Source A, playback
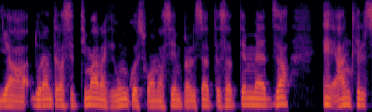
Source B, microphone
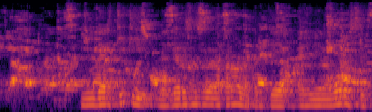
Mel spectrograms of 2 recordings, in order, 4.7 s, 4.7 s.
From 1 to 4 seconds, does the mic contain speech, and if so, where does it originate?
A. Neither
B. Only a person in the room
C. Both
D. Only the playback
C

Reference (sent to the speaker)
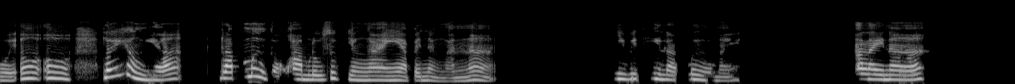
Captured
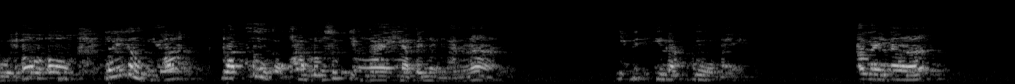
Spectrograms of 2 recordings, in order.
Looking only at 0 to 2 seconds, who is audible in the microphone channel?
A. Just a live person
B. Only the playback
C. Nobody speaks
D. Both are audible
B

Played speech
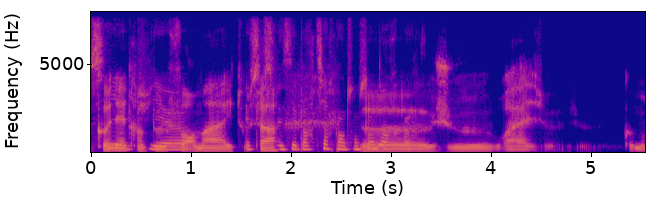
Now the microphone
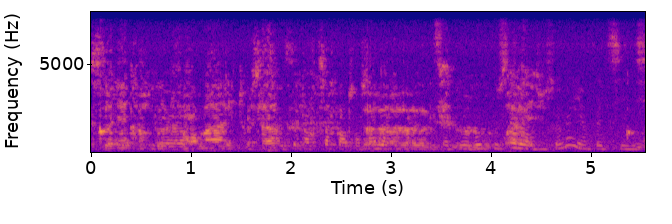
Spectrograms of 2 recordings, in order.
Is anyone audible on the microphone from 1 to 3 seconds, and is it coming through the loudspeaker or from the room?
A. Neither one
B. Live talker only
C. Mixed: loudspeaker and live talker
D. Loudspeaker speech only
D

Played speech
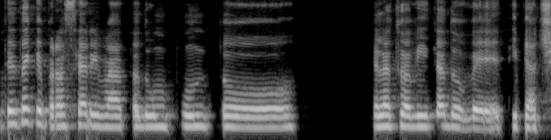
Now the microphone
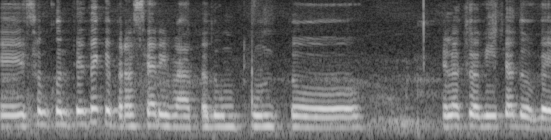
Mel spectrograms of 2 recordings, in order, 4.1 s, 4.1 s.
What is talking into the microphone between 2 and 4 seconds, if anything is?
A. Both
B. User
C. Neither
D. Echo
D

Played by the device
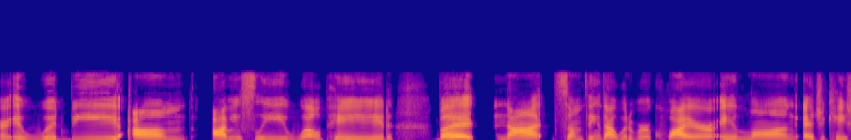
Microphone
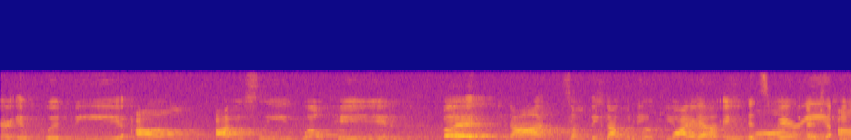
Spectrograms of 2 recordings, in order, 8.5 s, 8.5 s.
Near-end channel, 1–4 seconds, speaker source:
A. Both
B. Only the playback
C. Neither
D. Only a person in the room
B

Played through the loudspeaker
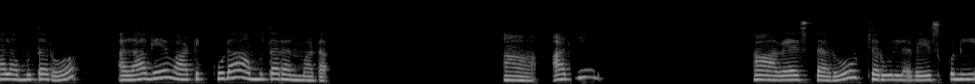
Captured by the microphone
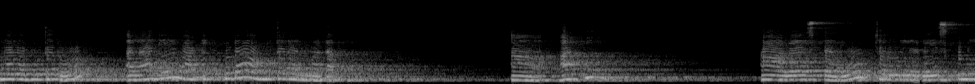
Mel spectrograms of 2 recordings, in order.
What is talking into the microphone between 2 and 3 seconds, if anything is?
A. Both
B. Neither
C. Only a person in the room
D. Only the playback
D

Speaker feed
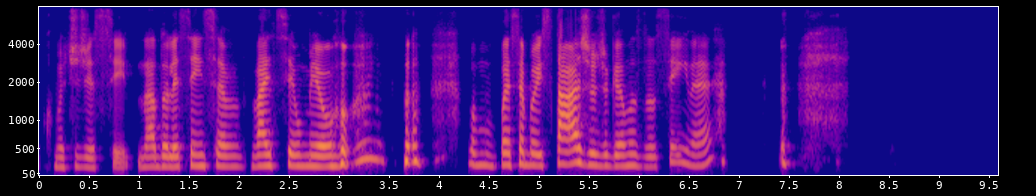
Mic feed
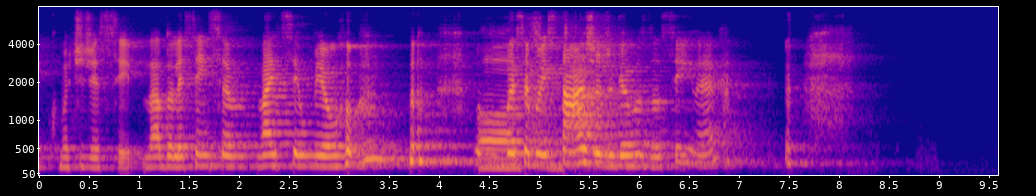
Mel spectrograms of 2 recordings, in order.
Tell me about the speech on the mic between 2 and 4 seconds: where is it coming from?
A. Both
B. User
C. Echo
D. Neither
C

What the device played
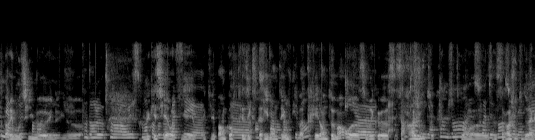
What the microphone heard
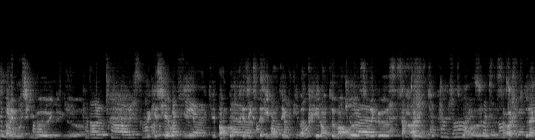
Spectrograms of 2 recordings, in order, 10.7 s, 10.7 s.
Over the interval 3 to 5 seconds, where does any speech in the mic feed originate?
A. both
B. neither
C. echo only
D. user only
C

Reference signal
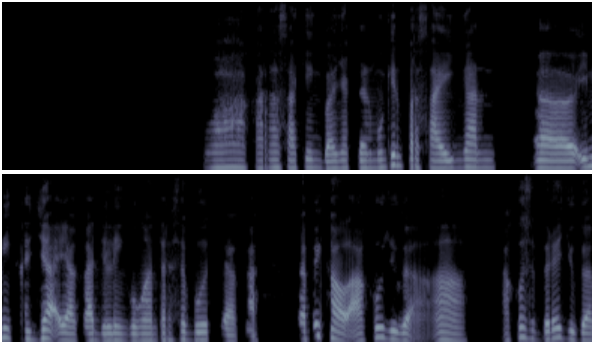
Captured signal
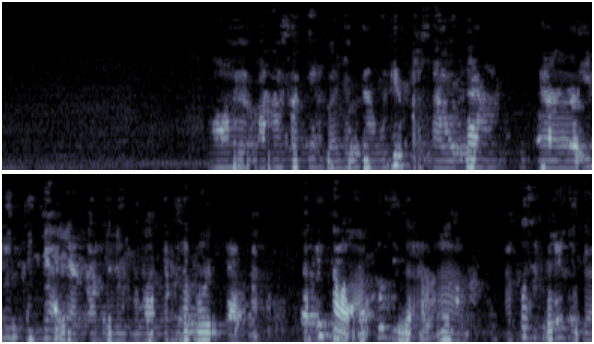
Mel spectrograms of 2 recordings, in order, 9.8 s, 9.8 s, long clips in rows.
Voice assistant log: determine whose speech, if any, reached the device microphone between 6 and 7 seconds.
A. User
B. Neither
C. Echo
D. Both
C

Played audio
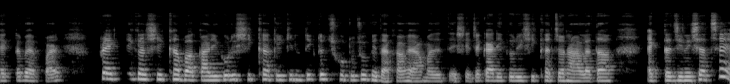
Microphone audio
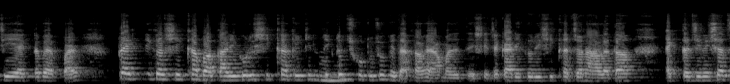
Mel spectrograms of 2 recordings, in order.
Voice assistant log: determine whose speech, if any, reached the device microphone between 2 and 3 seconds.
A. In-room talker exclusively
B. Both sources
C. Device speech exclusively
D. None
C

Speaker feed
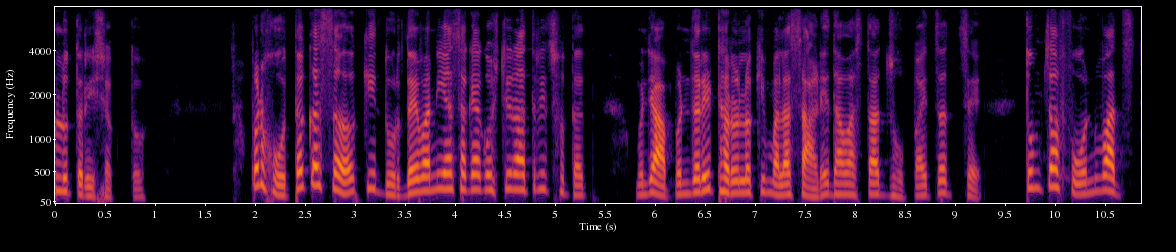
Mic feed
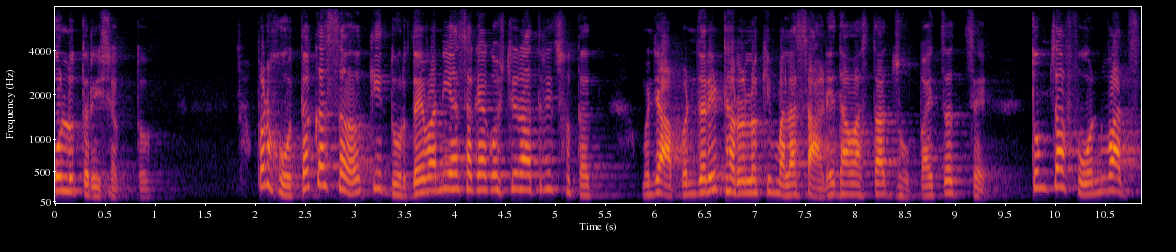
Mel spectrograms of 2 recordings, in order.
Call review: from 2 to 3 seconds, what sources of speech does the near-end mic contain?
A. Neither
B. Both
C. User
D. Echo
D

